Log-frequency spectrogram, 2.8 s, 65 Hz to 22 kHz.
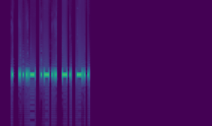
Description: Morse code, heard as a keyed tone, about 45 wpm, 700 Hz. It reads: EVLND
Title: Code Groups - 5 Letter:Numbers - 50wpm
